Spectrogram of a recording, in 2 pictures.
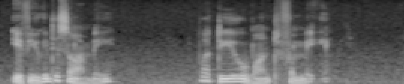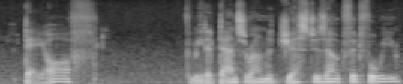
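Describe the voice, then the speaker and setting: A man's voice: lowish voice, a little mellow, husky, heavily acted. A man acting in an audio roleplay as an uptight, snooty combat instructor who banters bossily and flirtatiously with a royal pupil. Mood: teasing, wry. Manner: mildly bossy, bantering, flirtatious.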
